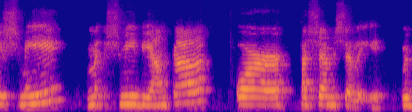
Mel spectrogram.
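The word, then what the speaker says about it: שמי: You probably say Shmi, Hashem. So Shem becomes in its base word Shim, Shmi, Shmech, your name.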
